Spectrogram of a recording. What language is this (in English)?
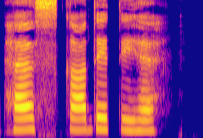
Magahi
